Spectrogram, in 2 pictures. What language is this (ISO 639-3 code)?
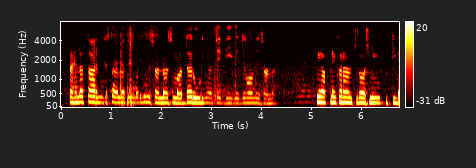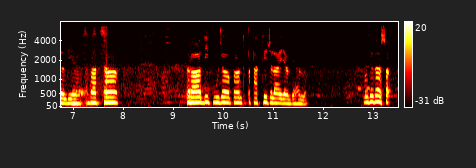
pan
